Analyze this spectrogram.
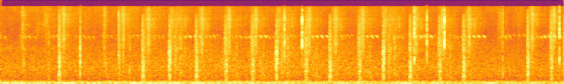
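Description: Footsteps crunch steadily on dry dirt.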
